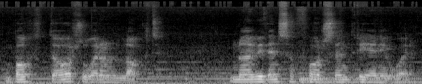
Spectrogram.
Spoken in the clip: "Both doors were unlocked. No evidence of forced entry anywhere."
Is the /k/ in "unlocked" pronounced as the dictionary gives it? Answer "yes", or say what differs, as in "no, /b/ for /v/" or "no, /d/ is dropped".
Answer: yes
